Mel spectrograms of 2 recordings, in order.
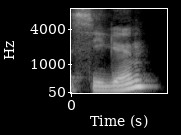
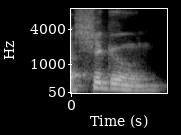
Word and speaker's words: Shigun: Is it Sigun? Hey man, it's Shigun.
